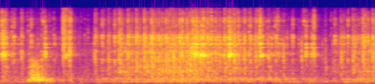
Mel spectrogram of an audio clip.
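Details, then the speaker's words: Sewing machine after loose nuts were tightened and partial oiling, oiling not yet complete: quick light needle-mechanism clatter, even running without heavy knocking or rattle. Formerly very noisy and vibrating, now much quieter; normal running. "देखें कितनी इसकी आवाज़ कम हो गई है, कितनी इसकी आवाज़ कम हो गई है, बहुत ज़्यादा इसकी आवाज़ थी। अभी मैंने इसको कंप्लीट ऑयलिंग नहीं की है तो माशाल्लाह से ये इतना इसका जो नॉइज़ है ना वो कम हो गया।"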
